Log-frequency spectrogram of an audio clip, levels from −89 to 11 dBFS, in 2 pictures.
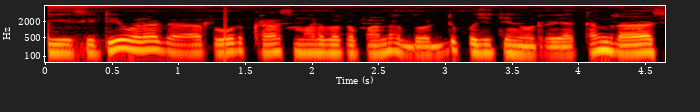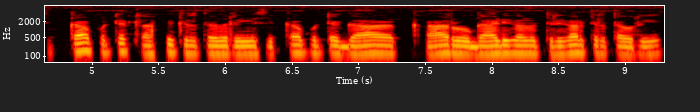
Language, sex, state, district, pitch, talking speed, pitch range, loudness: Kannada, male, Karnataka, Raichur, 135 Hz, 125 wpm, 125-145 Hz, -28 LUFS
